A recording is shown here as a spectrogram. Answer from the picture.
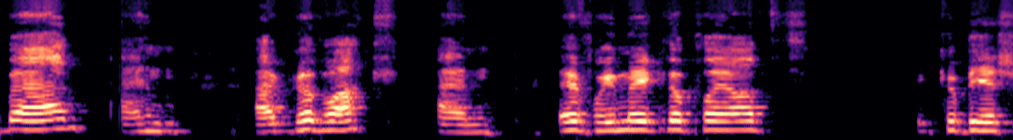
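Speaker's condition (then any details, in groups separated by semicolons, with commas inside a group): Cerebral palsy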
